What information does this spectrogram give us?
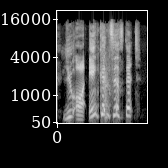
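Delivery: high, slow pronouncement; outspoken shopper. Retold or imitated. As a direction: imitate her handing down a verdict. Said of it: "she was not quiet".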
